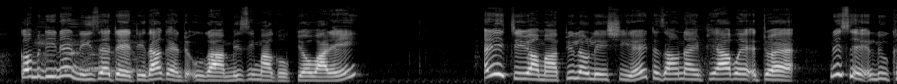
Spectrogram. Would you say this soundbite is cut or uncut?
uncut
